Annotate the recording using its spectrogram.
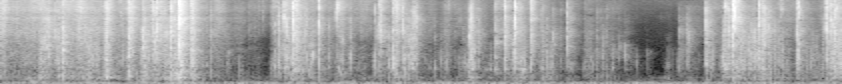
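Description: Plastic packaging crinkling and rustling in irregular handfuls as a bag of cotton candy is pulled out and handled, with brief lulls about two seconds in and near five seconds.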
